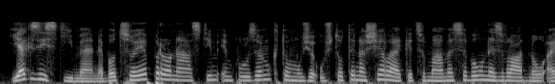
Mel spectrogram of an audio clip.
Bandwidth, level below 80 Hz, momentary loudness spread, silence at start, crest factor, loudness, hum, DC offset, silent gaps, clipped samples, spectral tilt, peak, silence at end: 7.6 kHz; -40 dBFS; 6 LU; 0.1 s; 16 dB; -26 LUFS; none; under 0.1%; none; under 0.1%; -5 dB/octave; -8 dBFS; 0 s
